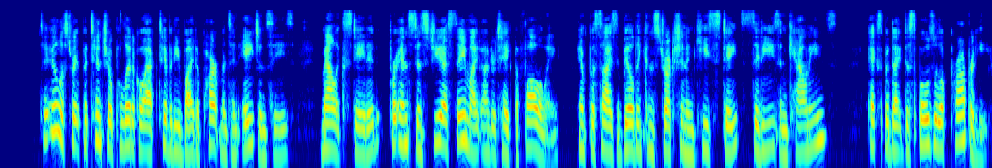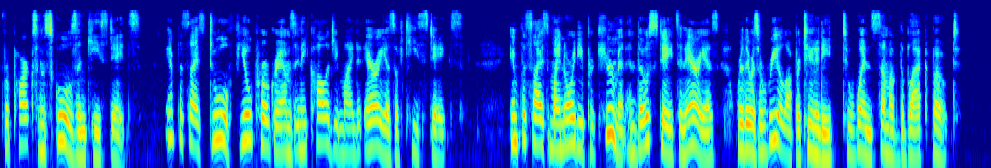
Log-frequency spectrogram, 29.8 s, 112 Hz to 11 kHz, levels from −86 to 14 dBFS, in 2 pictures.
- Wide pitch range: No, average, 4.5 semitones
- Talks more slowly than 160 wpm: Yes, average, 150 wpm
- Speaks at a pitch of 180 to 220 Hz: Yes, medium, 185 Hz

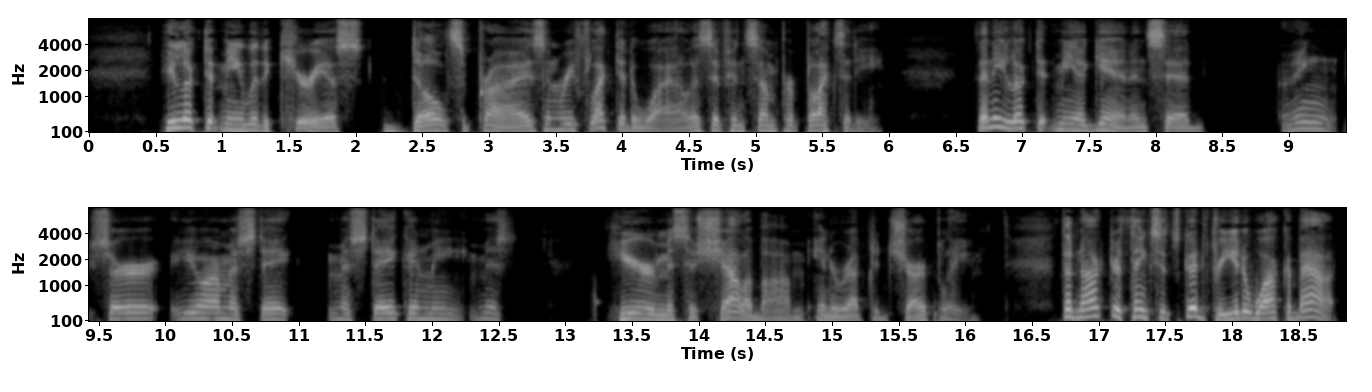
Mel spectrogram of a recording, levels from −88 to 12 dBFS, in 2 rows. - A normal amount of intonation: Yes, average, 4.4 semitones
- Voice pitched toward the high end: No, medium, 140 Hz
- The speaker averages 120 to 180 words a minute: Yes, average, 155 wpm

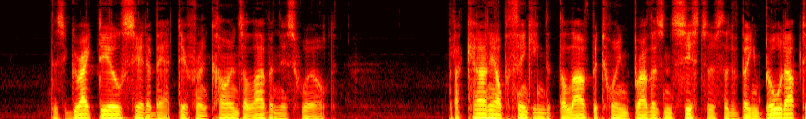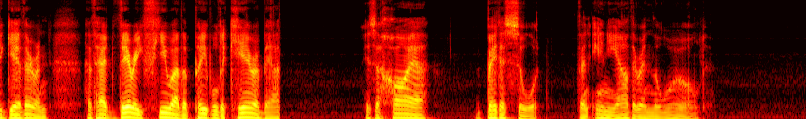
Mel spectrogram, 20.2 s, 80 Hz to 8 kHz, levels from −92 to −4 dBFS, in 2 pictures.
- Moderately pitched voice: No, very low, 90 Hz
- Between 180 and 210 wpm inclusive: No, average, 155 wpm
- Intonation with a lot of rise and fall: No, average, 3.3 semitones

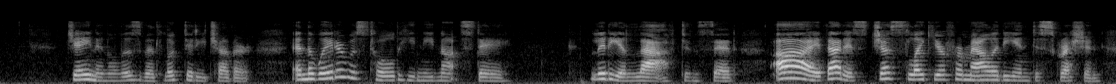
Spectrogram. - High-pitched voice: Yes, high, 195 Hz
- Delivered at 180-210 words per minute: No, average, 160 wpm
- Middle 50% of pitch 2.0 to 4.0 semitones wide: No, average, 5.2 semitones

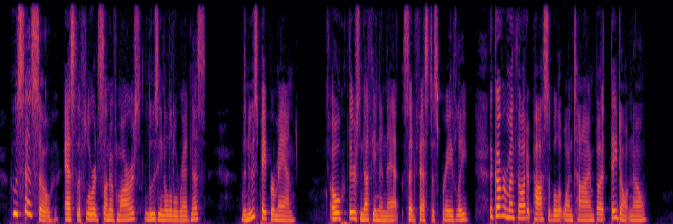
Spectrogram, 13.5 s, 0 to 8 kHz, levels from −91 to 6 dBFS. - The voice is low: No, medium, 185 Hz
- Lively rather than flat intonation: No, average, 3.5 semitones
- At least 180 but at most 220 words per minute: No, average, 160 wpm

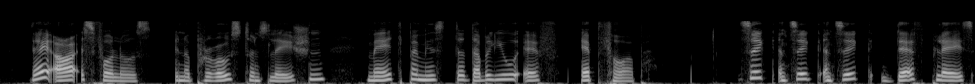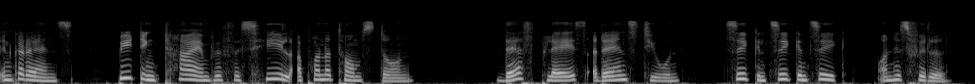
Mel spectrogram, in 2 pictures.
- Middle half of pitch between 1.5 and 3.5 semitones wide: No, average, 4.1 semitones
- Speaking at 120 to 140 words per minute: Yes, slow, 135 wpm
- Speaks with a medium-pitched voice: No, high, 195 Hz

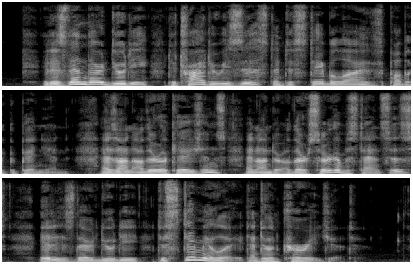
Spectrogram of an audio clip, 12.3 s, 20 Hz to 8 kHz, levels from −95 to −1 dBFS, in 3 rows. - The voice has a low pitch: Yes, low, 120 Hz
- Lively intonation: Yes, wide, 6.1 semitones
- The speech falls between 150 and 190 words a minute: Yes, average, 155 wpm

